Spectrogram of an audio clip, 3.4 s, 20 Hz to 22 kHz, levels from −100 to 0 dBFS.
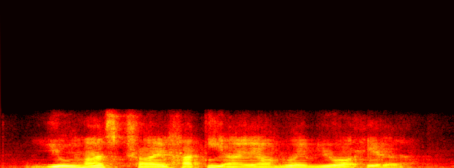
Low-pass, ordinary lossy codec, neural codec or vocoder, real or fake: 7.2 kHz; Opus, 16 kbps; codec, 24 kHz, 1 kbps, SNAC; fake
